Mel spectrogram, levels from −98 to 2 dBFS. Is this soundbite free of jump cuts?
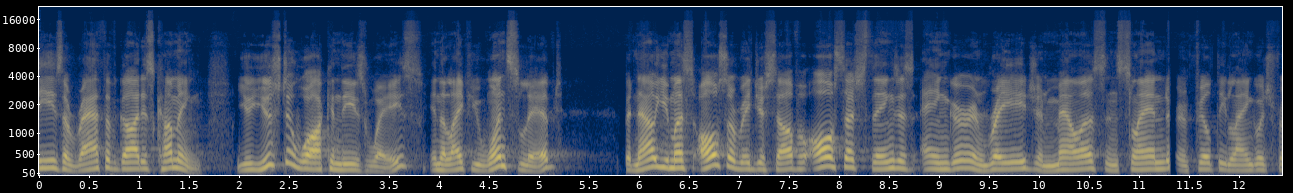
yes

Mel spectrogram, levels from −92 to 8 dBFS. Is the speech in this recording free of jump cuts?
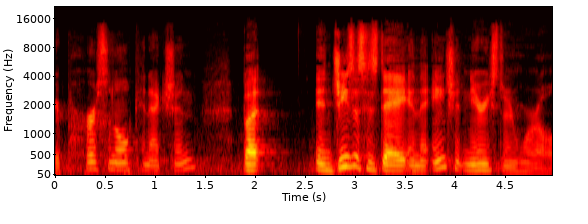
no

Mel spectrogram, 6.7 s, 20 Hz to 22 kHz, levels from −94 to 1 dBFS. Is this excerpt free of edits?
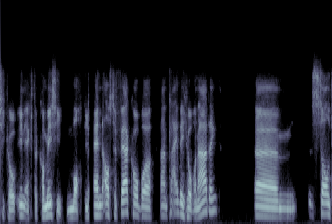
no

